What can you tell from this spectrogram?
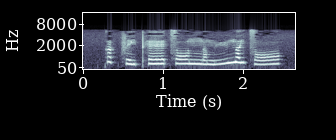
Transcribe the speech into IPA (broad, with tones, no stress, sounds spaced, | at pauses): k ɐ˥ k̚ f e˨˩ j pʰ ɛː˨˧ t͡s ɔː˧ n ŋ ɐ˨ m yː˨˥ n̪ ɐ˥ j t͡s ɔː˨˧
